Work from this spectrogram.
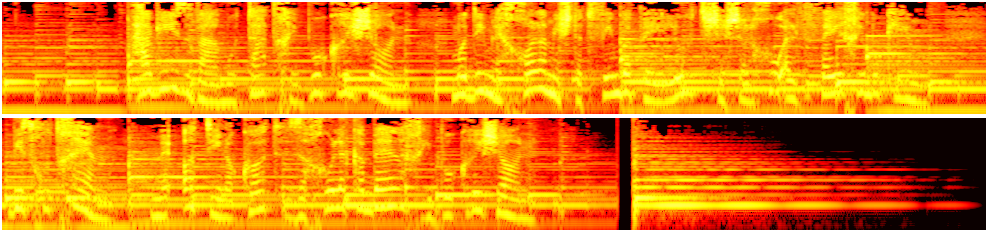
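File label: Hebrew, female, narrative; voice over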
